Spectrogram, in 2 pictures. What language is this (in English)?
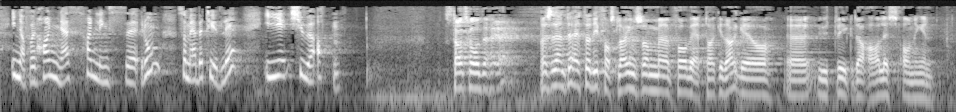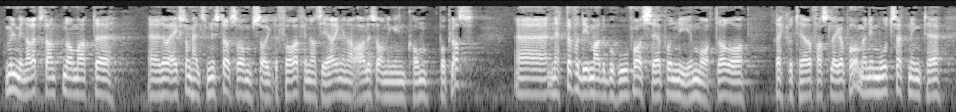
Norwegian Bokmål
